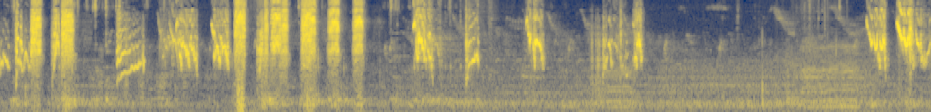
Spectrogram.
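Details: Budgerigar breeding-call chatter: quick runs of loud scratchy chirps and rising squeaks, then a quieter low purring stretch before more sharp chirps at the end.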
